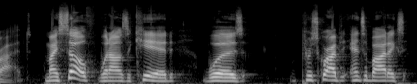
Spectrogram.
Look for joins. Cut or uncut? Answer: uncut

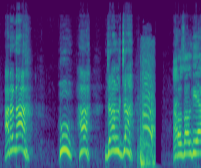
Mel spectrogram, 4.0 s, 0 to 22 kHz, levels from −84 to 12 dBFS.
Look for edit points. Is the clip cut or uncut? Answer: cut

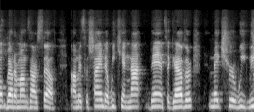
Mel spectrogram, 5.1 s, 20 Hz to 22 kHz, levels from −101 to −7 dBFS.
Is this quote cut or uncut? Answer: uncut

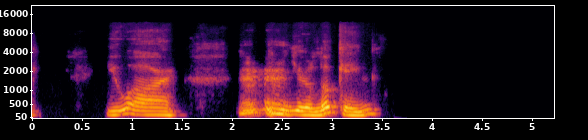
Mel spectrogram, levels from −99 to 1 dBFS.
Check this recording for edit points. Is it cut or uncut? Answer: uncut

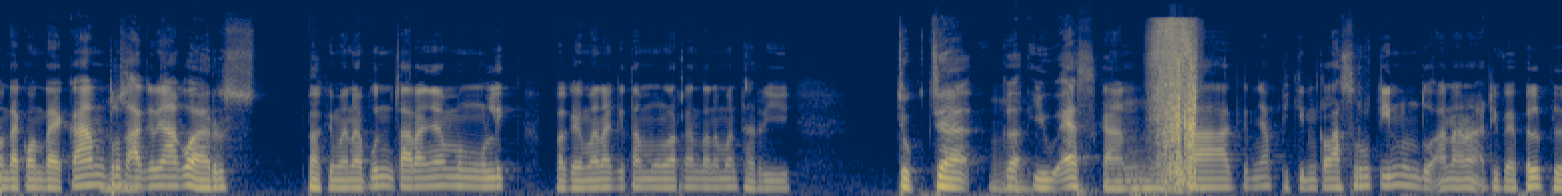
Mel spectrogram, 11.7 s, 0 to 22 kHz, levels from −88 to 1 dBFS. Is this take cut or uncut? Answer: cut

